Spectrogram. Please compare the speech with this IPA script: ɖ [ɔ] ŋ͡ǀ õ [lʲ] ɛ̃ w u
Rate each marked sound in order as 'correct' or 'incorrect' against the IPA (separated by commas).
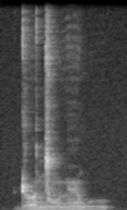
incorrect, incorrect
